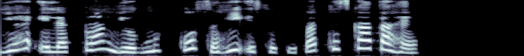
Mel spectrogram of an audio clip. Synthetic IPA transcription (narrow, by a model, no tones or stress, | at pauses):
jɛɦɪleːk̚ʈɾɔːnjoːɡmʊkkːosɐɦiʔɪst̪ʰɪt̪ipɐɾk̪ʰɪskaːt̪aɦɛː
